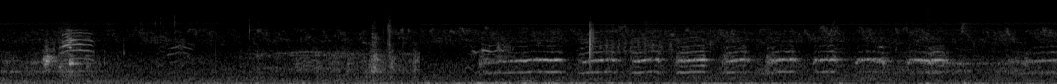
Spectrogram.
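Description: A bird calling: a short call near the start, then from about five seconds in a run of short, evenly repeated notes, about two a second.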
